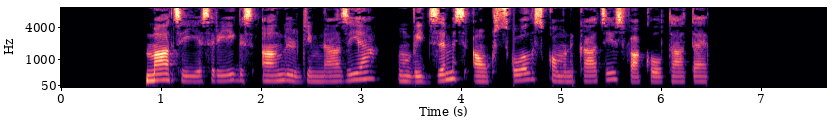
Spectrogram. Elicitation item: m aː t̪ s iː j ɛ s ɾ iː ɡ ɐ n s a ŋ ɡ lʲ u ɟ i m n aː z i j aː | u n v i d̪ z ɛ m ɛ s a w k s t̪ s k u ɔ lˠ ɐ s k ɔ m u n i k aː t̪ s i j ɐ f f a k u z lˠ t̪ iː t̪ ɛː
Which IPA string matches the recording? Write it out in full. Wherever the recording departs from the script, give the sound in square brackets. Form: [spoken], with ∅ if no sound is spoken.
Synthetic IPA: m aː t̪ s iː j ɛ s ɾ iː ɡ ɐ [∅] s a ŋ ɡ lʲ u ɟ i m n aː z i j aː | u n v i d̪ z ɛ m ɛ s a w k s t̪ s k u ɔ lˠ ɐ s k ɔ m u n i k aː t̪ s i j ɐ [s] f a k u [∅] lˠ t̪ [aː] t̪ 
